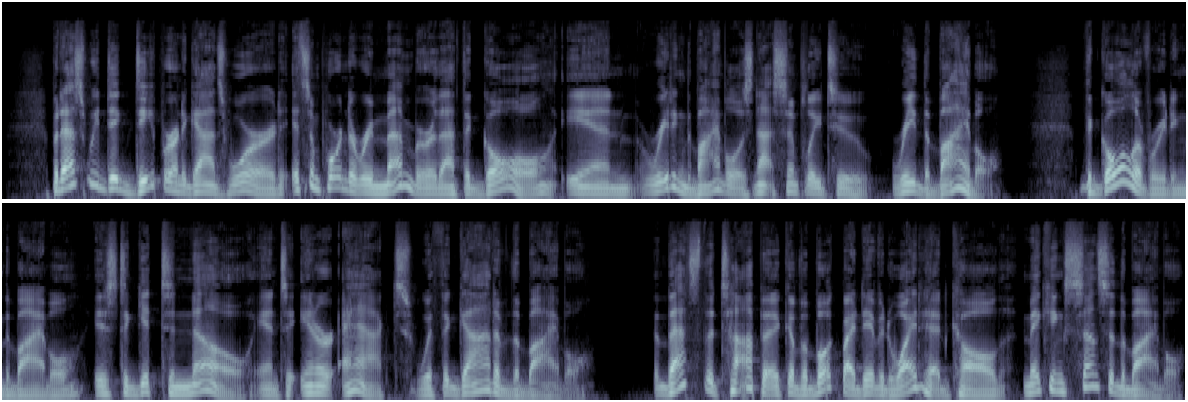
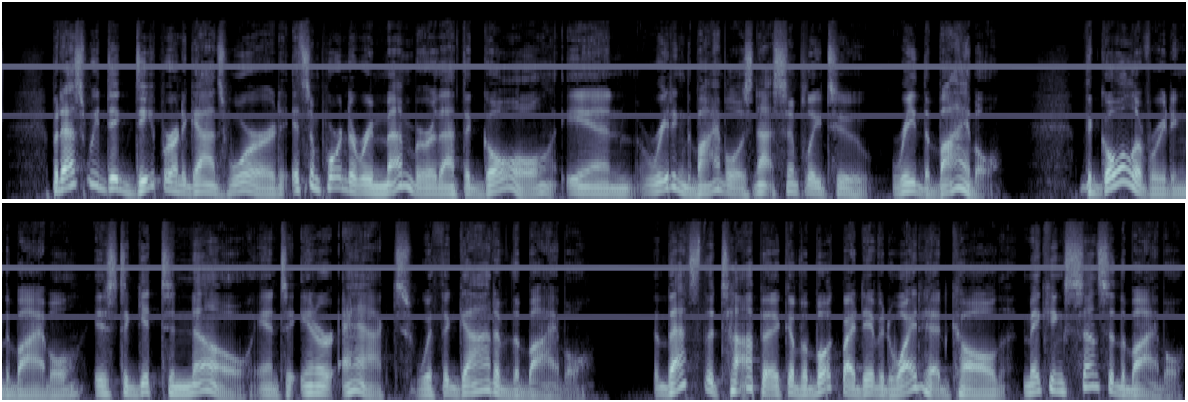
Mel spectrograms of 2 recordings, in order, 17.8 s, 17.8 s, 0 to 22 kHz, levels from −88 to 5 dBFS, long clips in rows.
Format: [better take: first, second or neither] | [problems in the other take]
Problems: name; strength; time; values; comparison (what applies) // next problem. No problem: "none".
first | high-pitched whine; noticeable; throughout; 6.5 kHz, 15 dB below the speech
